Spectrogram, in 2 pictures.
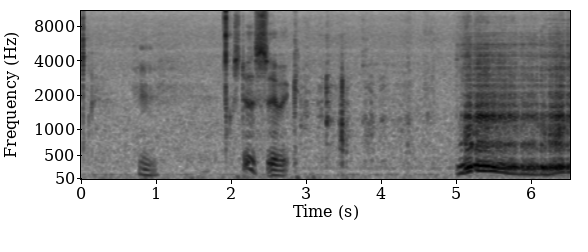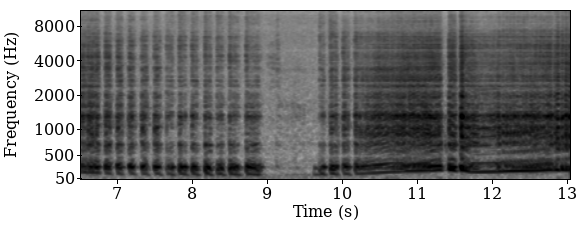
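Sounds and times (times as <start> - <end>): man imitating an engine into a bucket: 9.6 - 13.0.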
